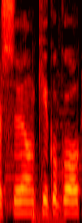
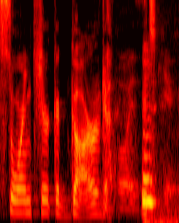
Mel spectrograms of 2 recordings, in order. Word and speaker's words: Søren Kierkegaard: Hans Christian Andersen, philosopher Søren Kierkegaard, or whether... That's actually how you pronounce his name. Wow. It's not Soren Kierkegaard.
